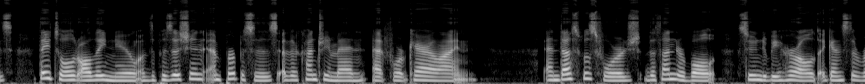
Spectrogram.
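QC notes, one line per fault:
Throughout: imaging from linear upsampling. The audio sounds as if it was raised from a 16 kHz rate to 44.1 kHz by straight-line interpolation between samples, a weak filter that lets a mirrored copy of the speech spectrum through. On a spectrogram the real content softens toward 8 kHz, and a faint reflected band, roughly 30 dB down, fills 8 to 16 kHz. It is heard as a thin metallic shimmer riding on sibilants.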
